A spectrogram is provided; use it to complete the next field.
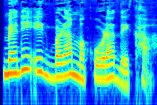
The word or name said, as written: मकोड़ा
